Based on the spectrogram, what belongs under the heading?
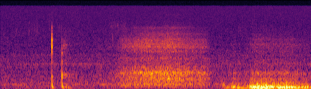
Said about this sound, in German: Also das ist irgendwie so, langsam wird das zur Krankheit, dass ich mir immer die Nase putzen muss, wenn ich hier vorne stehe.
